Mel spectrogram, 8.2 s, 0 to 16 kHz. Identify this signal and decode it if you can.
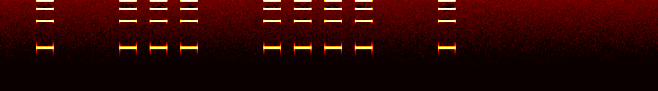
Beep code, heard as beeps from a small speaker, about 2200 Hz. 1-3-4-1. In Phoenix BIOS tables: memory failure on an address line.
